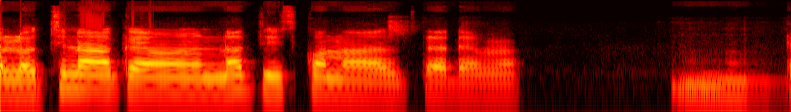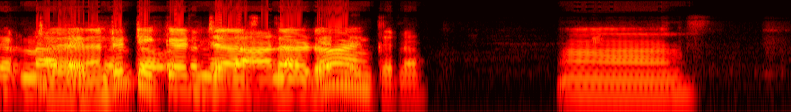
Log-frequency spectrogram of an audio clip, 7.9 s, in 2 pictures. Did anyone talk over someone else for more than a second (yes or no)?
yes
